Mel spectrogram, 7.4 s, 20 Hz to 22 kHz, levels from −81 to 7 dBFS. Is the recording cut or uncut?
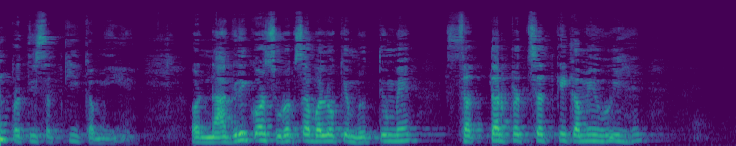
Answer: uncut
